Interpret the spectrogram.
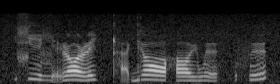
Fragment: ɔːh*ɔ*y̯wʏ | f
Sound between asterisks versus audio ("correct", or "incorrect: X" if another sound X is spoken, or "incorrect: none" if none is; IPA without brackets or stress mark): incorrect: ɔː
